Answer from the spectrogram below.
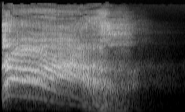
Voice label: Female Naga Death

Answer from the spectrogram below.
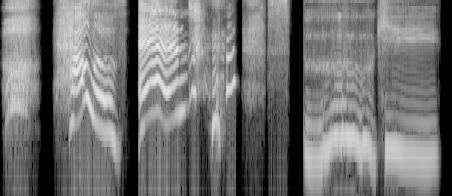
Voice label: Female Gnome HAPPY HALLOWEEN

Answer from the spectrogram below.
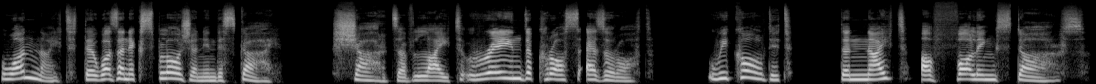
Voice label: Female Draenei

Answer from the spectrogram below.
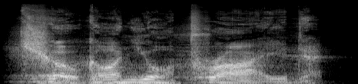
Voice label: Male Demon; Mal Ganis; Uther

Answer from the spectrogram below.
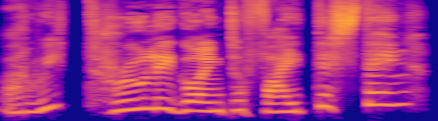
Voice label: Female Draenei Intro

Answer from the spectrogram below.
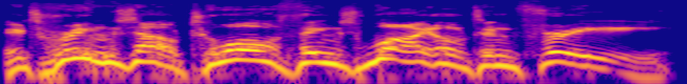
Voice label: Male Orc Ogre mirror start

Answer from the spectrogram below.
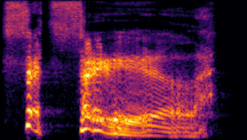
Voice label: Male Night Elf Emote Picked

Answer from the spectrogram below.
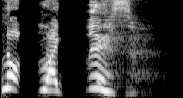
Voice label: Female Night Elf Death

